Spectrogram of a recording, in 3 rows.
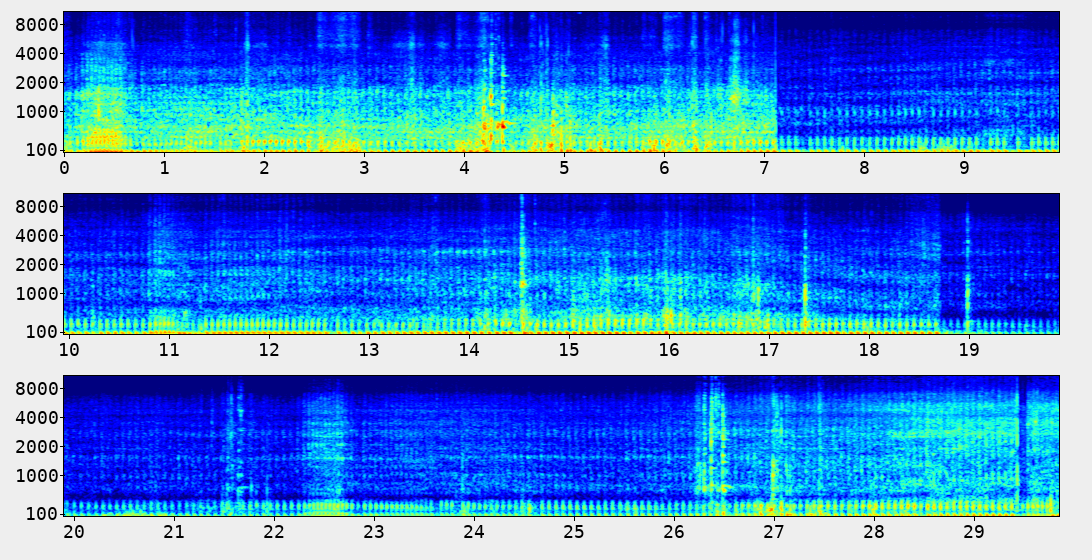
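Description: Hero Xpulse 200 single-cylinder motorcycle engine running as the bike is ridden over a rough off-road trail. Loud and noisy for the first seven seconds or so, then a steadier low engine note, dropping quieter about two-thirds of the way through.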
